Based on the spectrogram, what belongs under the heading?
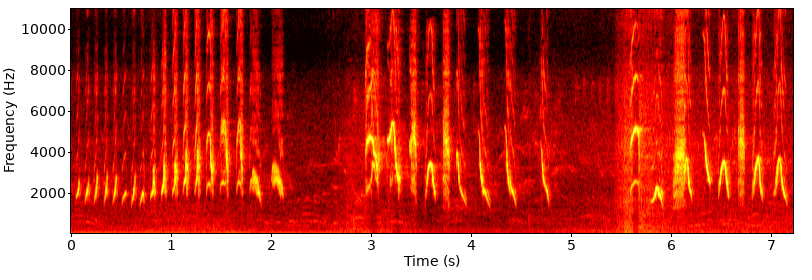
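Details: Lure recording of a greater green leafbird to make rival birds sing: a steady train of short repeated notes, then a pause and phrases of loud, steeply falling whistles with a harsh burst near the end.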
